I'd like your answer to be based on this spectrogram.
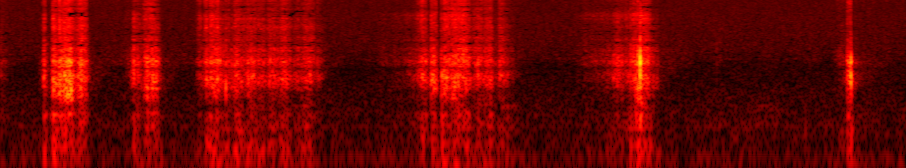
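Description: A thin metal-tipped tool scratches and crumbles one glittery brown pan of solid pressed powder in a large, flat eyeshadow palette with round pans, breaking it into loose powder. Bursts of dry, gritty scraping and crunching come in short and longer strokes, separated by quiet pauses and ending with a couple of sharp scratches.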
